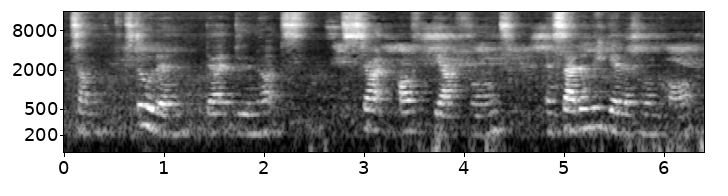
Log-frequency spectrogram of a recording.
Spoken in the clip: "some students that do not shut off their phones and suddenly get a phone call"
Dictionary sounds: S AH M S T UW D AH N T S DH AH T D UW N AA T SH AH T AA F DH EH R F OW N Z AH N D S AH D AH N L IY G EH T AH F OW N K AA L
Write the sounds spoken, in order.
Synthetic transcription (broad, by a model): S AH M S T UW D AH N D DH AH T D UW N AA T S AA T AA F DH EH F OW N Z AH N S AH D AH N L IY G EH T AH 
